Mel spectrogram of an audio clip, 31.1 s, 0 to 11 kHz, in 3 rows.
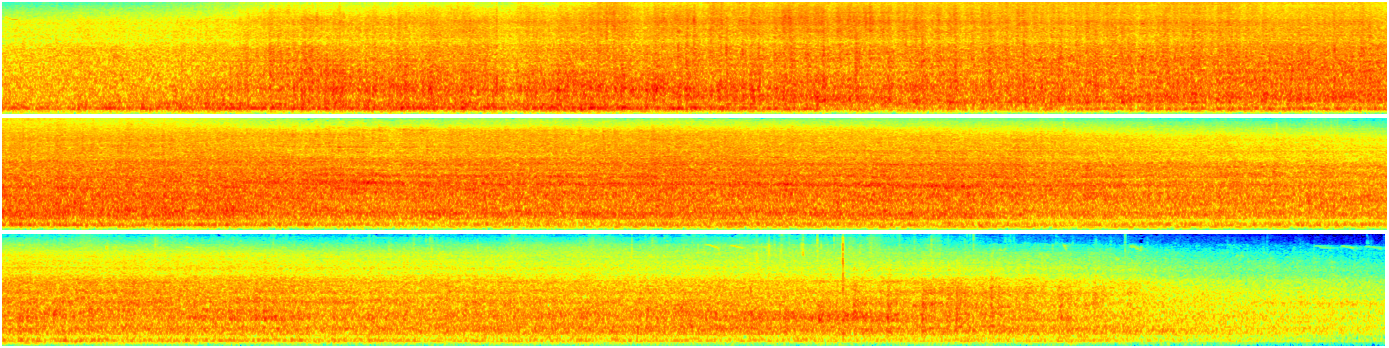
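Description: Class 52 2-10-0 steam locomotive 52 1360-8 and its train of passenger coaches passing on the rails: a loud rush of noise that swells a couple of seconds in, stays loud while the locomotive and coaches roll by, then eases and fades out near the end as the train draws away.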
